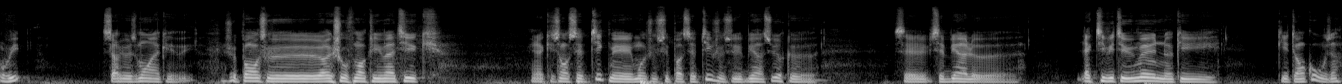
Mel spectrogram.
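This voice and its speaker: Long, frequent pauses in speech of moderate speed, with normal pitch movement. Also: man, medium pitch for a man. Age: 60s. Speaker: school gardener. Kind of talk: interview answers.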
